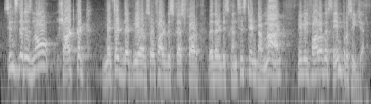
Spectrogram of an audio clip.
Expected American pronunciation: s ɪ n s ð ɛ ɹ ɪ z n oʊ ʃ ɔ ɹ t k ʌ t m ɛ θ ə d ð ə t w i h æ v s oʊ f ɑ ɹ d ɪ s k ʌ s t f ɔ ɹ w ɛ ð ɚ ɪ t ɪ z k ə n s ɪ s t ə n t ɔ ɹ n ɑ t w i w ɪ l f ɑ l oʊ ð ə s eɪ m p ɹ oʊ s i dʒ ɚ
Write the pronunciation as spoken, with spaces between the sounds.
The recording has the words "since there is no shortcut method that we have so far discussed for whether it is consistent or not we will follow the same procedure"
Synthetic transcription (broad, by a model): s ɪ n s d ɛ ɹ ɪ z n oʊ ʃ ɔ ɹ t k ʌ t m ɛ t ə d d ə t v i h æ v s oʊ f ɑ ɹ d ɪ s k ʌ s t f ɔ ɹ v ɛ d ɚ ɪ t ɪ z k ə n s ɪ s t ə n t ɔ ɹ n ɑ t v i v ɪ l f ɑ l oʊ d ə s eɪ m p ɹ oʊ s i dʒ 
